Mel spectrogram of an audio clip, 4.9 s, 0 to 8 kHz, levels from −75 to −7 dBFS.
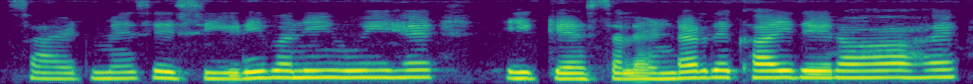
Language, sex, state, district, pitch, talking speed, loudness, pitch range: Hindi, female, Chhattisgarh, Raigarh, 240 Hz, 170 wpm, -13 LUFS, 215-250 Hz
